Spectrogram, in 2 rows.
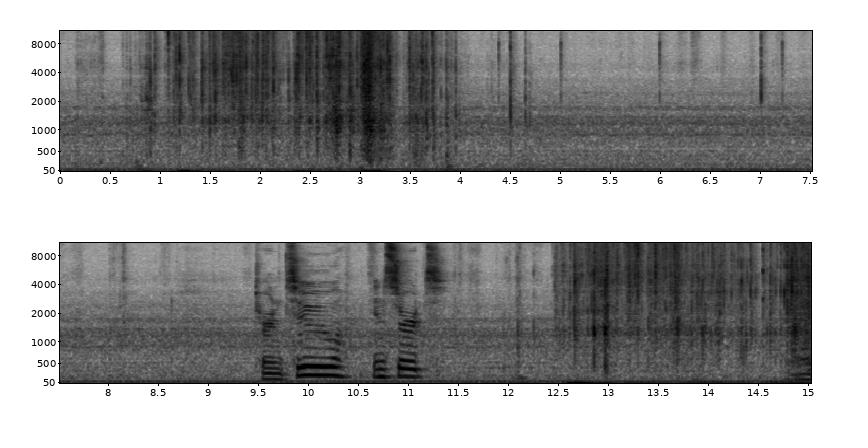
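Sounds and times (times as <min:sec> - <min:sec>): card pack wrapper tearing and crinkling: 0:00.7 - 0:04.7, 0:12.4 - 0:15.0.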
